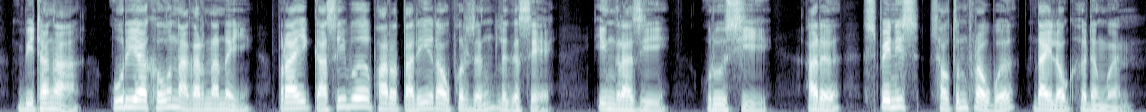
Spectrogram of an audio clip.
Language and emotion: Bodo, neutral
